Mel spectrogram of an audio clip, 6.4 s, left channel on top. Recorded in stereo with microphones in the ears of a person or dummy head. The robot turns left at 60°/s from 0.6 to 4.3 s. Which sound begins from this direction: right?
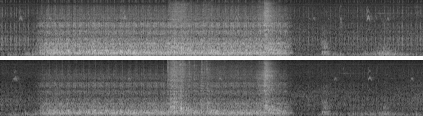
Cutlery clinking, at 2.5 s.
